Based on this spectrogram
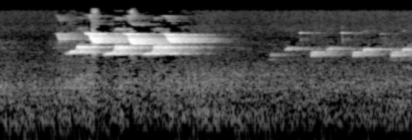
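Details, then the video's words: Pet goldfinch giving a short, loud, rapid twittering trill that fades into softer, thin tinkling notes, all high-pitched and clear against a quiet background. "MI JILGUERO"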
